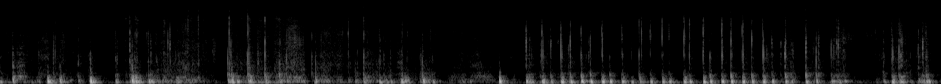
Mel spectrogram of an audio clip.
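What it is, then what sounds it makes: Synthetic leather sneaker. Fingertips and nails tap and scratch the upper and sole of a small, shiny, iridescent synthetic leather baby sneaker. Rapid, dull, low thumps and soft patters come in dense bursts, with faint scratchy texture and brief pauses between runs. Each tap is short and dry, dying away almost instantly.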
